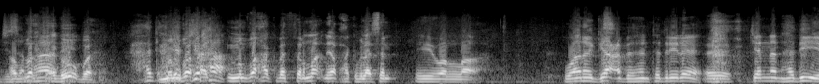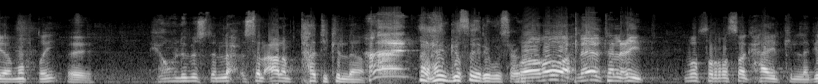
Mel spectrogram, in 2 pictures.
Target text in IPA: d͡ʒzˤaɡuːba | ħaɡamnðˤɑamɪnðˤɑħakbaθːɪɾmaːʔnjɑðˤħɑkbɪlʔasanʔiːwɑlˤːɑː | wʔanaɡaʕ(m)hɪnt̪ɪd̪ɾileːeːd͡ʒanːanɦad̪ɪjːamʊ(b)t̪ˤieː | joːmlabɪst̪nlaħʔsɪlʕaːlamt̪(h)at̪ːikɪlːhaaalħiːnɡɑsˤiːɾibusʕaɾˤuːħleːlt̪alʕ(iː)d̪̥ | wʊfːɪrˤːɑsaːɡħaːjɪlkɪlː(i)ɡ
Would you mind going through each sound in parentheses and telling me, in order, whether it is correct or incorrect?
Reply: incorrect: b, correct, incorrect: ħ, correct, incorrect: a

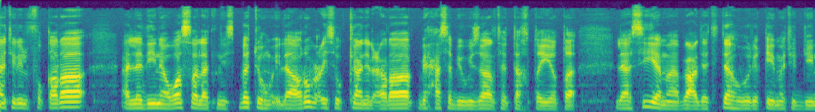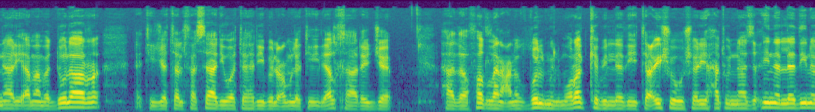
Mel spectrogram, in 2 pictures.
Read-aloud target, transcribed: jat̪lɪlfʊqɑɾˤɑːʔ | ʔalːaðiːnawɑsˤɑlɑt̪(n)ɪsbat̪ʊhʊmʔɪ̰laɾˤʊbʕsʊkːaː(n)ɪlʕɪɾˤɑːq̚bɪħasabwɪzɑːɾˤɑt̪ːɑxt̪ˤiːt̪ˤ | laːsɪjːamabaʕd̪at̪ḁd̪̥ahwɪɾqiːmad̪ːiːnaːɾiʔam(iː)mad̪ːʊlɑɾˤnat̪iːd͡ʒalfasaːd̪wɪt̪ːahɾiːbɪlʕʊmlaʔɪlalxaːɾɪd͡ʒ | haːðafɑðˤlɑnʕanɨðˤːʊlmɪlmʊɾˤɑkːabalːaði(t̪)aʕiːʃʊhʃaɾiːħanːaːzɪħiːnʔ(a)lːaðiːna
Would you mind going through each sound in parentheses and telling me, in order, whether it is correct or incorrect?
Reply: correct, correct, incorrect: aː, correct, correct

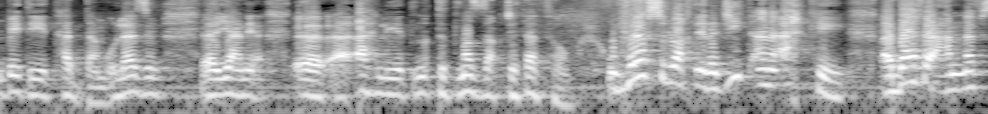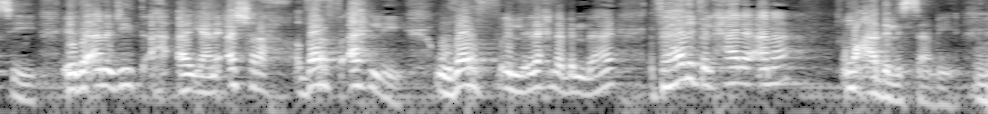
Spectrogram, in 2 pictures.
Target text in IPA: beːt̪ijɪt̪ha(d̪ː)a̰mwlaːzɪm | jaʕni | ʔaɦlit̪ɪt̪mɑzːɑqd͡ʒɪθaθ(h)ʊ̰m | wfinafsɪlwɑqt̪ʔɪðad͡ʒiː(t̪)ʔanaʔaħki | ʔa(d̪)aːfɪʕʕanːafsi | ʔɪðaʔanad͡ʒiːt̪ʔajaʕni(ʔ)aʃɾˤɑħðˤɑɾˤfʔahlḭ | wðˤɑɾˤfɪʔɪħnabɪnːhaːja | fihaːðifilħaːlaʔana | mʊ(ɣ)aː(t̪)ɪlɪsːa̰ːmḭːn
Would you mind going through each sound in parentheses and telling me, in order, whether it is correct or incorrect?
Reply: correct, correct, correct, correct, correct, incorrect: ʕ, incorrect: d̪

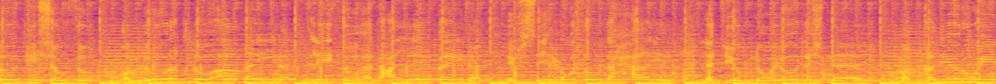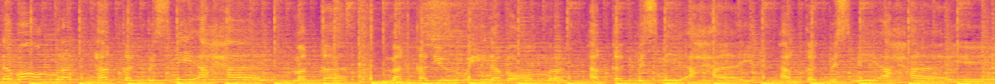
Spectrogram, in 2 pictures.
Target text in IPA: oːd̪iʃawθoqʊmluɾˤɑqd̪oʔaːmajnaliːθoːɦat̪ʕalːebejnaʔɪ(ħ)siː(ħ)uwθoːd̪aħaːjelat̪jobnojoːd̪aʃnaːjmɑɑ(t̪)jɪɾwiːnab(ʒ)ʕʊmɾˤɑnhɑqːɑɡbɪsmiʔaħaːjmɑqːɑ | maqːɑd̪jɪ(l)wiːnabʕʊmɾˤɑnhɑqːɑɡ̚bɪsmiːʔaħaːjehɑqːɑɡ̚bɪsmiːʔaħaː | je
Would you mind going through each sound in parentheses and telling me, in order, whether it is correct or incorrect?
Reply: incorrect: f, correct, incorrect: d̪, incorrect: ʕ, incorrect: ɾ

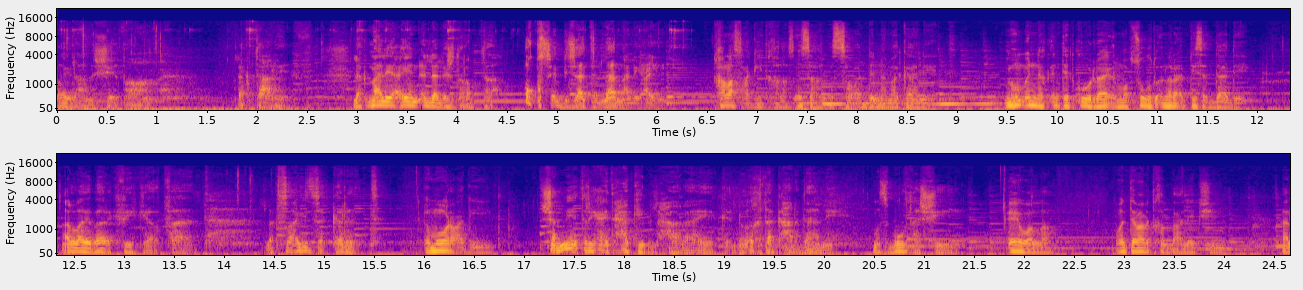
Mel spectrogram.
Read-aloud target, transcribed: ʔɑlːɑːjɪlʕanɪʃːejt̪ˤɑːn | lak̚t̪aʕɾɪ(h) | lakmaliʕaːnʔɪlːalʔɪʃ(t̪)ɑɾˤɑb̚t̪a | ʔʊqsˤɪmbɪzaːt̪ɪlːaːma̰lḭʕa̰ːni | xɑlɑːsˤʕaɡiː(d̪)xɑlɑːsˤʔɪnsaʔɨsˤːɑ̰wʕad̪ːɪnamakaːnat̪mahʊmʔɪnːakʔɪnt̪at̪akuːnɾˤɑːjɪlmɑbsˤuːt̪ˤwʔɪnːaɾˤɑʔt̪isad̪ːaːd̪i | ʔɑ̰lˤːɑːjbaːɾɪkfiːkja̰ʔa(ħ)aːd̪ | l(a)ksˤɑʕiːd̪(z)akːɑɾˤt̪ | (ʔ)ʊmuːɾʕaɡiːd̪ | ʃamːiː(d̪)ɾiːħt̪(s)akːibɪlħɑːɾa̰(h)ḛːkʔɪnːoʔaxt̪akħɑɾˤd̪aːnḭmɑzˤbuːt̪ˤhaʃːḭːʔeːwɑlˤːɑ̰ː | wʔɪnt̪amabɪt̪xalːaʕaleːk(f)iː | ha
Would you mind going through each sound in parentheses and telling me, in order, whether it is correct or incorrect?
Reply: incorrect: f, incorrect: d̪, correct, incorrect: f, correct, correct, correct, incorrect: t̪, incorrect: ħ, correct, incorrect: ʃ

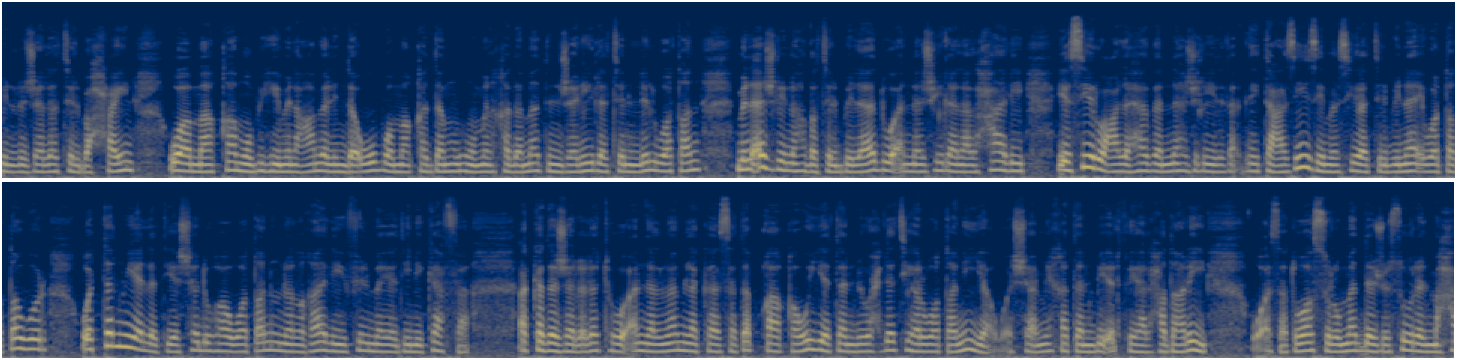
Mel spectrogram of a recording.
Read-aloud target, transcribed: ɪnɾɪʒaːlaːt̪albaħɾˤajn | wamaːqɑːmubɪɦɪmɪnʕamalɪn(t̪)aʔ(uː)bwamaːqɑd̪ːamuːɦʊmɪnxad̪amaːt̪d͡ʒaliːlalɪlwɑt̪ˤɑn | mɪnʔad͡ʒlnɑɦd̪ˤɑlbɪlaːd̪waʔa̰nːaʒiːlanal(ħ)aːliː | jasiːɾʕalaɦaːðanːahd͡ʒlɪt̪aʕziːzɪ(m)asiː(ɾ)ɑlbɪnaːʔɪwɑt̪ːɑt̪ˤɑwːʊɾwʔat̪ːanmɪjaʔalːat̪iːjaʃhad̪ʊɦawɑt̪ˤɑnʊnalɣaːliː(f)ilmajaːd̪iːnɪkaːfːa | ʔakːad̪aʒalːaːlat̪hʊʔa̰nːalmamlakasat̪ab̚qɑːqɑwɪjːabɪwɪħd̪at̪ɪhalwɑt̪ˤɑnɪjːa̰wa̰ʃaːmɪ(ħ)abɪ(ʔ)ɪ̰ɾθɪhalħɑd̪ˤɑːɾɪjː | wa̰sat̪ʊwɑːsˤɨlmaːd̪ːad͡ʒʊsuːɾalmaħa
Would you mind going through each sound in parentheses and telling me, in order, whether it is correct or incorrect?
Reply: incorrect: d̪, correct, correct, correct, correct, correct, incorrect: x, correct

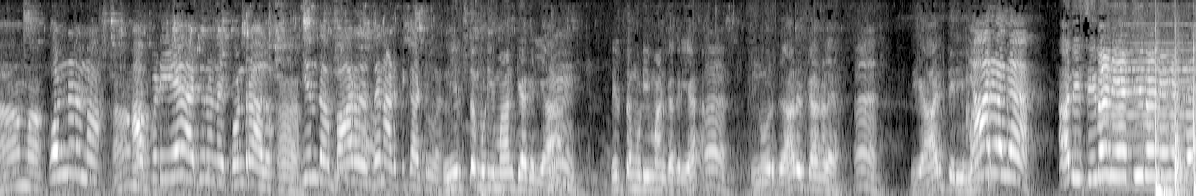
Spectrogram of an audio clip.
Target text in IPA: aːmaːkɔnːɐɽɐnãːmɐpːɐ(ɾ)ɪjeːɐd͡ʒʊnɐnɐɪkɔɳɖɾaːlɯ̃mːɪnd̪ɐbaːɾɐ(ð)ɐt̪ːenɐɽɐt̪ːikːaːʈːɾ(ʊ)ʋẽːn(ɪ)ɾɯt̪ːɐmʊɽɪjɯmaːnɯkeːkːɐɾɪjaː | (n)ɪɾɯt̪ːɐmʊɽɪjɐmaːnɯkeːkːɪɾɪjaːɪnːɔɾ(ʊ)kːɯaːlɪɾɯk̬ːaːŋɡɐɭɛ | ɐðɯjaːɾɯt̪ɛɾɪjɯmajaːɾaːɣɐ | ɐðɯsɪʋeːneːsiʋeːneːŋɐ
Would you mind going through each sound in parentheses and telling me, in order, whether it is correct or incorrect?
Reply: incorrect: ɽ, correct, incorrect: ɯ, correct, correct, incorrect: ɯ

